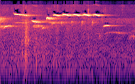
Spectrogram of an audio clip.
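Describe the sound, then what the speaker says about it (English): Birds, blackbirds among them, call in a run of high thin whistled notes and chirps, fairly close, over a quiet outdoor background. "Well, those birds are going for it."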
